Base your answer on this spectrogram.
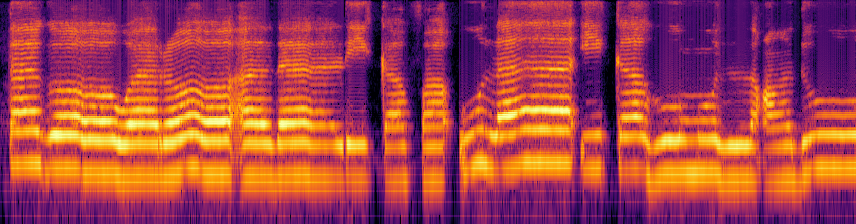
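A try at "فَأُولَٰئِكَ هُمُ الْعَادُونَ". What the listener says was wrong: Adun panjang. Kan ada yang berdiri. Ingat kalau ada yang berdiri panjang ya. Mad asli bisa mad badal, bisa mad silah qasul. Fathah berdiri, kasrah berdiri, doma terbalik.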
